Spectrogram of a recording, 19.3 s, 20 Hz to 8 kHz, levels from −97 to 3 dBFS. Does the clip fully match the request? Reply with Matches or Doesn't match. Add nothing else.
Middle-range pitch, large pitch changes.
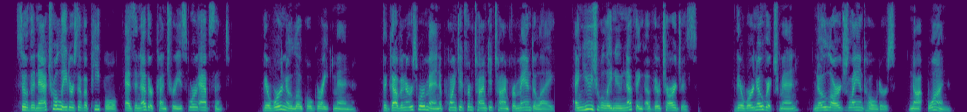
Doesn't match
